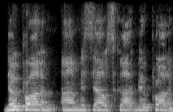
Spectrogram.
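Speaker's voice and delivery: upbeat shout-out thanking a viewer; cheerful thanks. Real, not acted. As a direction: beam at the viewer as you thank her.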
